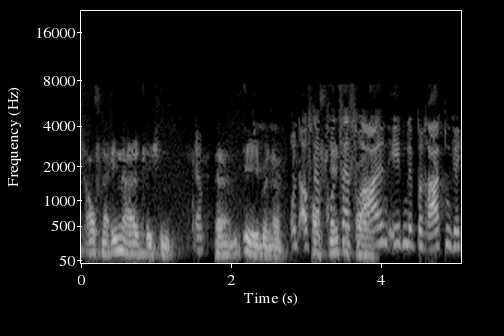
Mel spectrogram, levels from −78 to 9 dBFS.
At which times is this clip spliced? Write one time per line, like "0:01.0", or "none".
none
